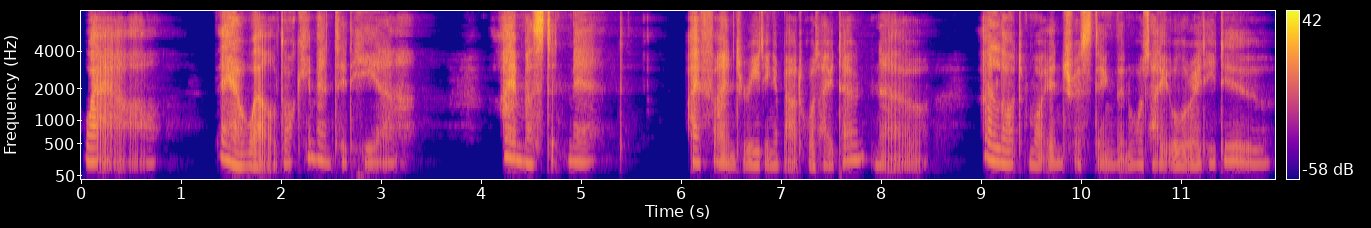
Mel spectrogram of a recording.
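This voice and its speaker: A very breathy, husky young monster librarian, half spider and bookish, played by a woman, speaks softly in an ASMR roleplay. Her voice is heavy with creak and moves slowly, with formal, reserved and carefully measured wording. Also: medium pitch, heavily acted. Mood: curious, measured. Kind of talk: ASMR roleplay, soft-spoken monologue to the listener.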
